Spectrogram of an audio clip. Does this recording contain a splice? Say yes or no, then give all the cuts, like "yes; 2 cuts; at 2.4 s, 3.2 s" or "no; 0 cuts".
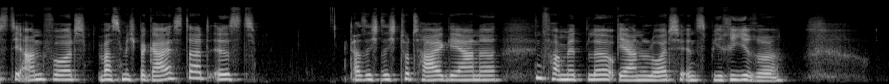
yes; 4 cuts; at 0.9 s, 3.8 s, 5.3 s, 6.2 s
